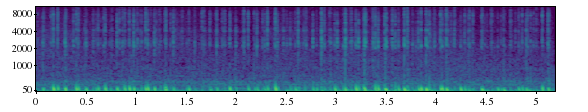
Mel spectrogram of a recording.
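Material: Aluminium.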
